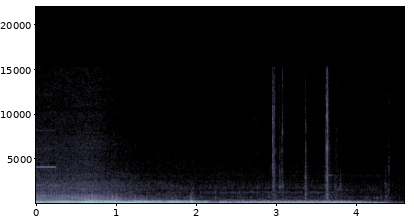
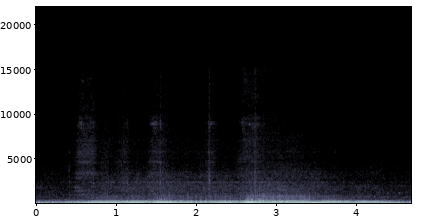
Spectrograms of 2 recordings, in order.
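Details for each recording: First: 2001 BMW 330ci with catless headers and Dinan cold air intake, which runs fine for 5–10 minutes after restart before rough idle and bogging: engine settles from a brief rev into a low, even idle with no stumbles; running smoothly. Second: 2001 BMW 330Ci with catless headers and Dinan cold air intake, fault appearing randomly and cleared by restart for 5-10 minutes: deep rumble surging and sagging, almost stalling at idle, bogging on acceleration; MAF and idle air control valve cleaned, no vacuum leaks found, cause unknown.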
